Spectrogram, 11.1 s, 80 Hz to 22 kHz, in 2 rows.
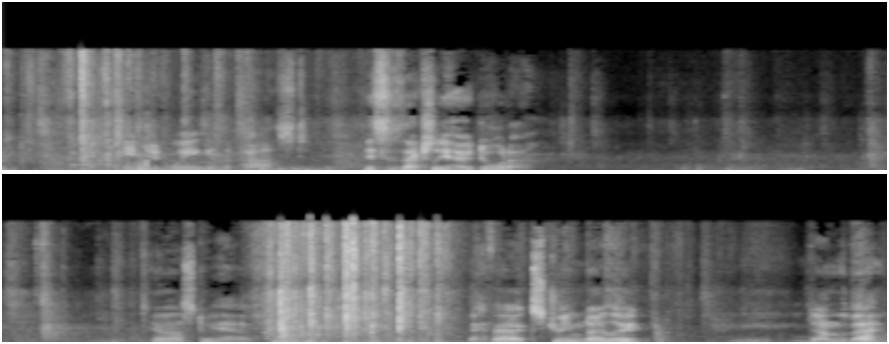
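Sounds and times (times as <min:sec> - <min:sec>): pigeons cooing softly: 0:03.8 - 0:06.4, 0:09.8 - 0:11.0.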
